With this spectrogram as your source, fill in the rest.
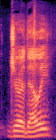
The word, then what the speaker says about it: Ghirardelli: Ghirardelli.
